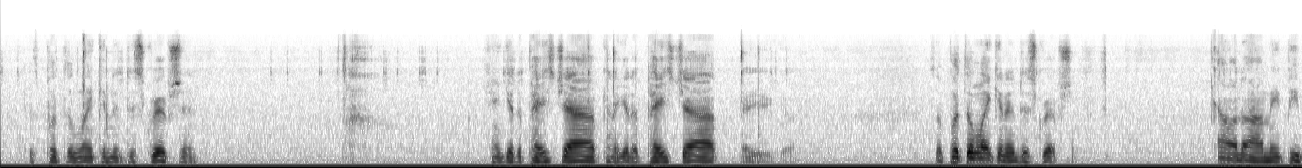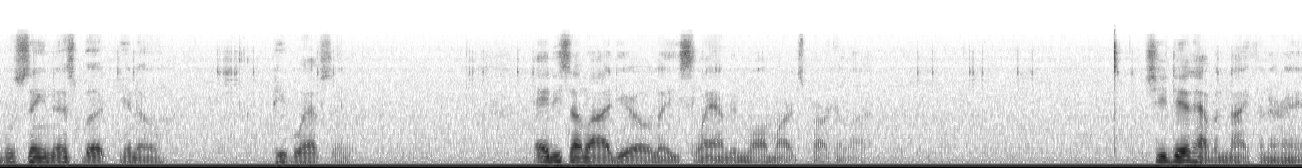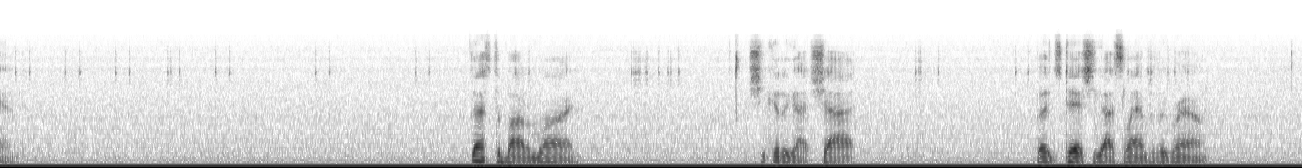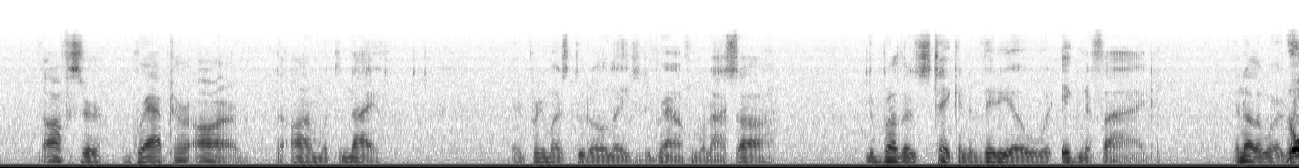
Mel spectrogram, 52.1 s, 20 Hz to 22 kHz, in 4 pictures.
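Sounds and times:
steady hiss: 0.0 - 52.0
person speaking: 0.3 - 2.0, 3.3 - 4.0, 4.8 - 8.1, 9.3 - 11.1, 12.1 - 16.5, 18.4 - 21.8, 36.4 - 38.2, 51.4 - 52.0
person sniffing: 3.4 - 3.9
light ticking: 26.1 - 28.4, 29.1 - 29.5, 30.1 - 30.5.

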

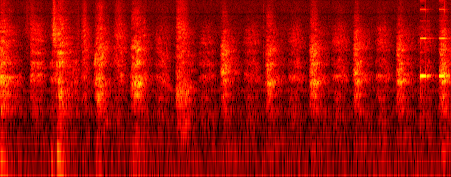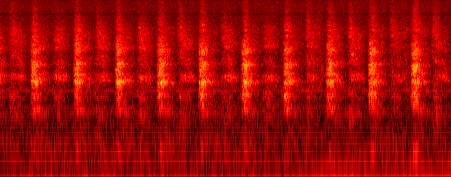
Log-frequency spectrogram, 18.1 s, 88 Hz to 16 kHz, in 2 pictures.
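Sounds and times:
man breathing hard: 0.0 - 18.0
short high beeps: 8.4 - 9.0.

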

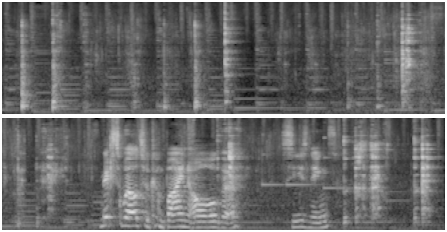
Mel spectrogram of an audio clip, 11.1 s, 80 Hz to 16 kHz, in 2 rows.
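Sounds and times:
soft background music: 0.0 - 11.0
metal utensil scraping ceramic bowl: 0.2 - 11.0.

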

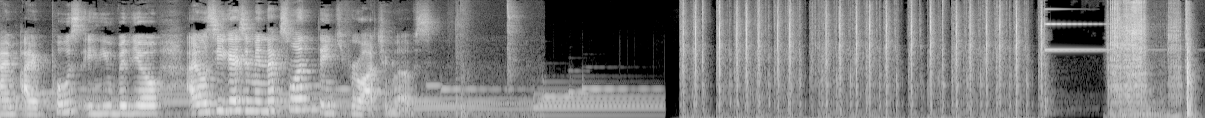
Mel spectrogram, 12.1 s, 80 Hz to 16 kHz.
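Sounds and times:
typewriter keystroke clacks: 6.8 - 10.5
typewriter carriage bell ding: 10.3 - 12.0.

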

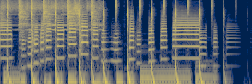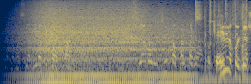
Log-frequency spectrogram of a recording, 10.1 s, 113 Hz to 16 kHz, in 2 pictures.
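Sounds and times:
car engine idling: 5.2 - 9.6.

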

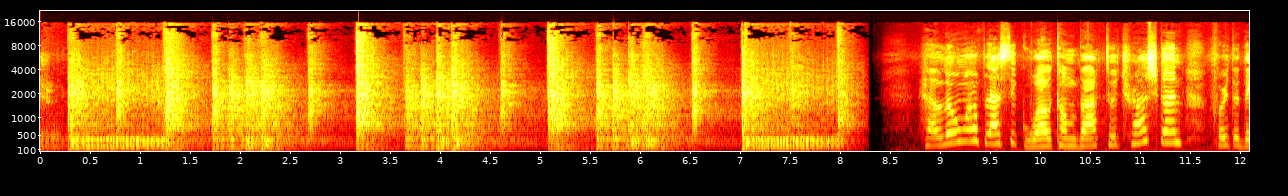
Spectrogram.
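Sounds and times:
percussive impact hits: 0.1 - 8.3.

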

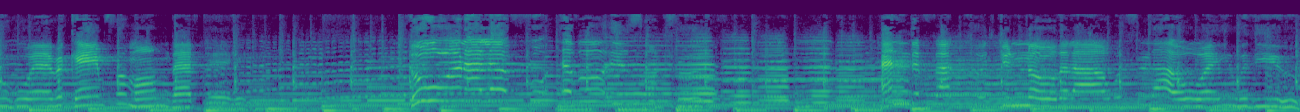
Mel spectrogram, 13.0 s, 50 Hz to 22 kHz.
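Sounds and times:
pulsing bass line: 0.0 - 13.0
sliding bending melody: 2.5 - 12.0.

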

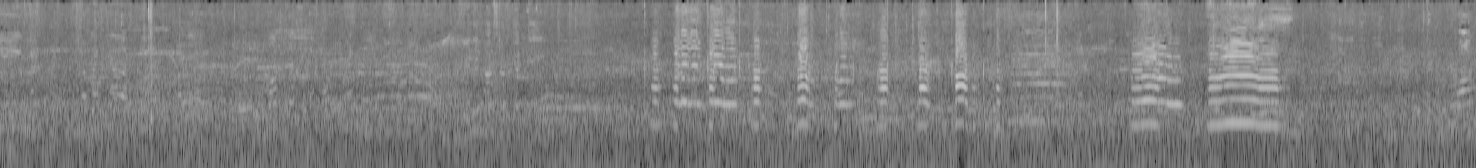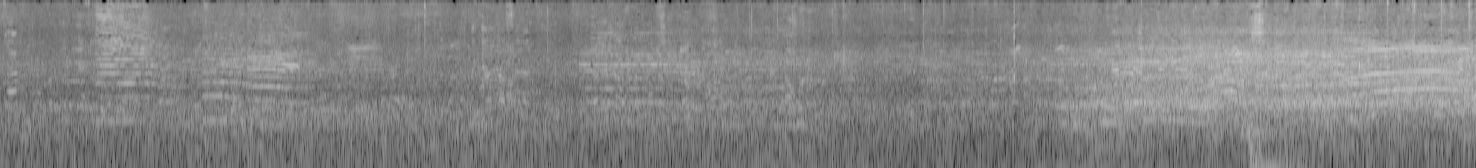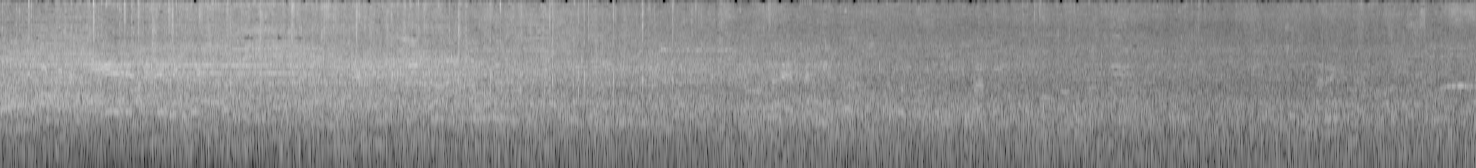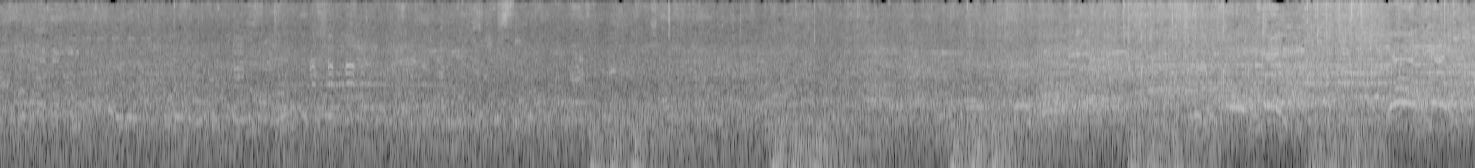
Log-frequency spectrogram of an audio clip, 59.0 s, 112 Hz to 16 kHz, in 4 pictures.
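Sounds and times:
crowd hubbub: 0.0 - 59.0
fans chanting short calls: 24.5 - 32.4, 50.2 - 59.0.

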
